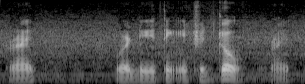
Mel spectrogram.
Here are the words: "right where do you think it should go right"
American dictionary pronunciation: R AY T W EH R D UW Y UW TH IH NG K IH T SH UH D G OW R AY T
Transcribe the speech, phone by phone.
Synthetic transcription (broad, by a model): R AY T W EH R D UW Y UW T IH NG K IH T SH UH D G OW R AY T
